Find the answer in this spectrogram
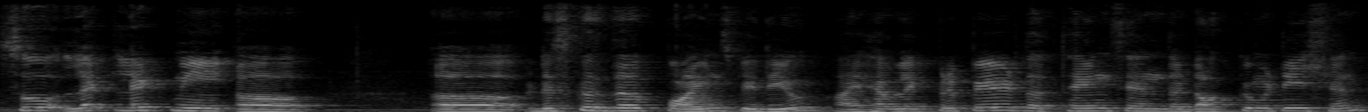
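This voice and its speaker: A man with an Indian accent, high-pitched, at a fairly slow pace, his intonation fairly even, with audible room echo. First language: Hindi. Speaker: PhD research scholar. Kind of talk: video complaint monologue. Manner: halting, many fillers.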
